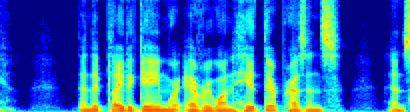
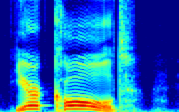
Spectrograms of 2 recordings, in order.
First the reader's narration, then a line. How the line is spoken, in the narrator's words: they yelled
